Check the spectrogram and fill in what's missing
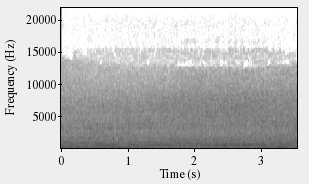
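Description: Mazda MX-5 race car engine held at very high revs during an MX-5 Cup race at St Petersburg, a steady sustained engine drone with no break across the whole stretch, faint and distant.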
